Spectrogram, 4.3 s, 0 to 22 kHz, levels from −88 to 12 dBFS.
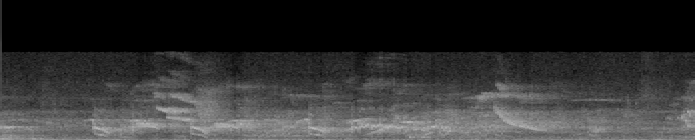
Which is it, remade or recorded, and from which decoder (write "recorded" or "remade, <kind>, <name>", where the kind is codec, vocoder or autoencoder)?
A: recorded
